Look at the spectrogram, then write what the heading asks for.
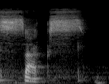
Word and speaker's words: Sachs: Tem um autor americano chamado Leonard Sachs. Se escreve S-A-X, né, o último nome dele.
